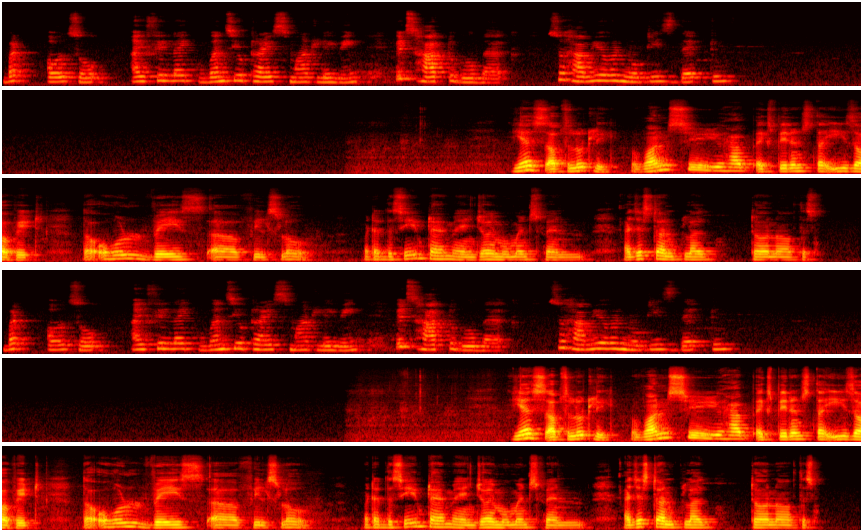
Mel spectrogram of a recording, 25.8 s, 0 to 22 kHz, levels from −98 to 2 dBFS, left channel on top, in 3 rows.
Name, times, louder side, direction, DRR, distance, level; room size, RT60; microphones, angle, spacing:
voice 1, 0.0-1.0 1.3-5.0 5.5-7.3, equal, 70° left, 1.7 m, -42 dB
voice 2, 13.7-20.3 20.8-24.3 24.7-25.4, right 3 dB, 55° right, 0.8 m, -29 dB
8.3 x 4.7 x 5.2 m
head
